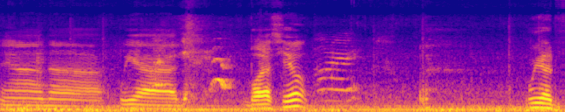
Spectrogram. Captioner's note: sneeezes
